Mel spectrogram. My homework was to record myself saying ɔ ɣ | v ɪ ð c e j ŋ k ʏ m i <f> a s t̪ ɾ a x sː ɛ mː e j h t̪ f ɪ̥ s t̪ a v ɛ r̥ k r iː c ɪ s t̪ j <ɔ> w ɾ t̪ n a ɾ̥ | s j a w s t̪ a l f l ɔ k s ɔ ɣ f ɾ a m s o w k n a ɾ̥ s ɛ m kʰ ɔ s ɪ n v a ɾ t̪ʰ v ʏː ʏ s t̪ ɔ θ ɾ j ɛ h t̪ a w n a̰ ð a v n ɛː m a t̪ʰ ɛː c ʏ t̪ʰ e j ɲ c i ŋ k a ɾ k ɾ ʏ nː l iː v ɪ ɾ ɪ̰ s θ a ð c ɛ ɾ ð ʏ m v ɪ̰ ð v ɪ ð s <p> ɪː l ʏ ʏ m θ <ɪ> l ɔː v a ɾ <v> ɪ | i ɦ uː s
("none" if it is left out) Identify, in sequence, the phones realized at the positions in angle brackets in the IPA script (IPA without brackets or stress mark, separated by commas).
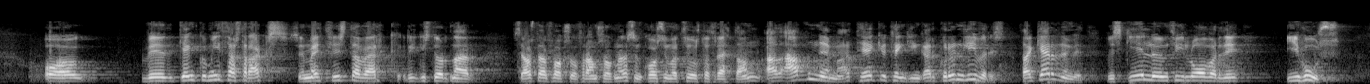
θ, o, c, i, ð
